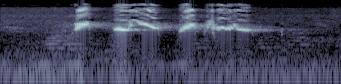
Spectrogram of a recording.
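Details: Red-whiskered bulbul singing in the morning, calling the flock: one quick phrase of five bright warbled notes, rising and falling between mid and high pitch, ending in a short trailing slur; background otherwise quiet.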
